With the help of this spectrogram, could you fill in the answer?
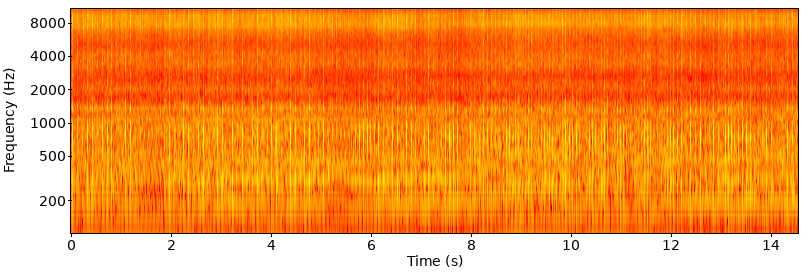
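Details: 2003 Murray single-stage two-stroke snow blower, first run in 5 years, revved up to test torque: a crisp, rapid buzz held at high revs with even firing and no misses or sputter; normal running.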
